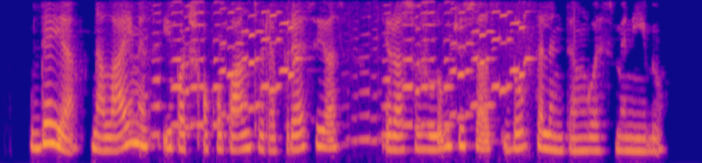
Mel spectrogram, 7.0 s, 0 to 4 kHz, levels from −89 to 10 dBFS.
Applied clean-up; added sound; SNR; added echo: none; Harmonica; 6 dB; none.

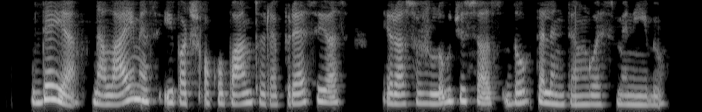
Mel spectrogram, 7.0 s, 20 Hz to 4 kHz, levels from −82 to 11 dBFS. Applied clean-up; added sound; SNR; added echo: none; none; none; none.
